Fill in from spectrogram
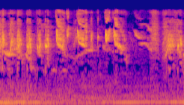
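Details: Gacor Oriental magpie-robin (kacer) pouring out rough 'kasar' song: fast, continuous string of scratchy, buzzy high notes mixed with sharp whistled pips, barely pausing; a faint low hum underneath.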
